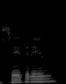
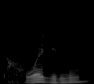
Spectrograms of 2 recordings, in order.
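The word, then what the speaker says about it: Sjögren: Pues tres, contribuir al establecimiento del diagnóstico de la enfermedad de Segre. Realmente la pronunciación correcta es enfermedad de juegrín.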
